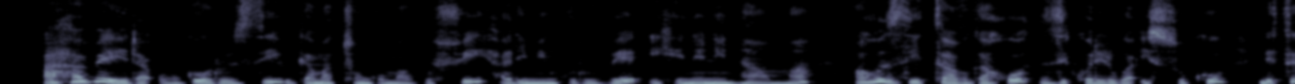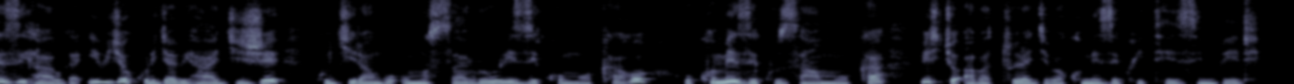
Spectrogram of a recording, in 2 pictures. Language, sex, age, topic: Kinyarwanda, female, 25-35, agriculture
